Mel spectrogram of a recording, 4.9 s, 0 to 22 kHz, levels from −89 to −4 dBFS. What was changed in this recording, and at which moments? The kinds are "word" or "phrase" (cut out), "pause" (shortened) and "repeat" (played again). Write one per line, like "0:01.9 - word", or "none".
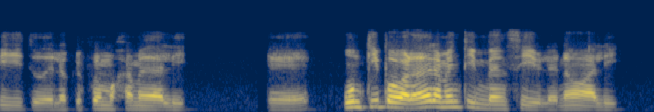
none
